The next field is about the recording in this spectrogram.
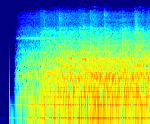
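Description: A New York City subway train rumbles loudly and steadily after a brief silence, a continuous roar of wheels and motor with a faint whining tone early on; no one speaks.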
